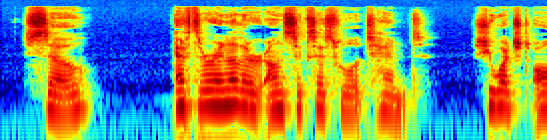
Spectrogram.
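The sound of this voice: An unforced reading voice is heard here, its intonation fairly even. Nothing intrudes from the background, which stays quiet.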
